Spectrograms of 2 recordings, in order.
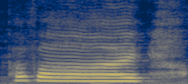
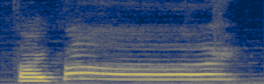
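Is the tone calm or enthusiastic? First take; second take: calm; enthusiastic. First: It is said in a calmer, more restrained tone. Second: It is said in a lively, enthusiastic tone. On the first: This is how to speak to adults. "you could hear the difference in tone" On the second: This is how to speak to children. "always be enthusiastic"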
